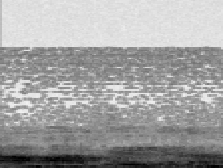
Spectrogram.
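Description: Sanskrit verse being chanted on one long, steady held note.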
